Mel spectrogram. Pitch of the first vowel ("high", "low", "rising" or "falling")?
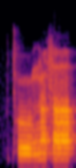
low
